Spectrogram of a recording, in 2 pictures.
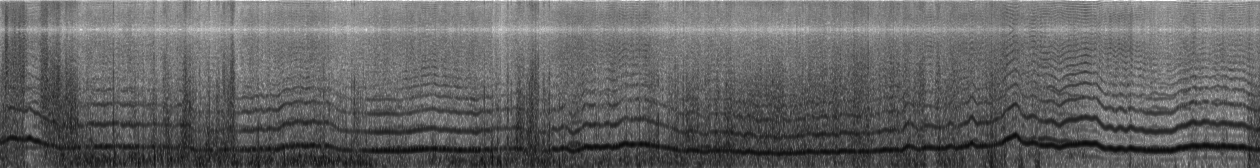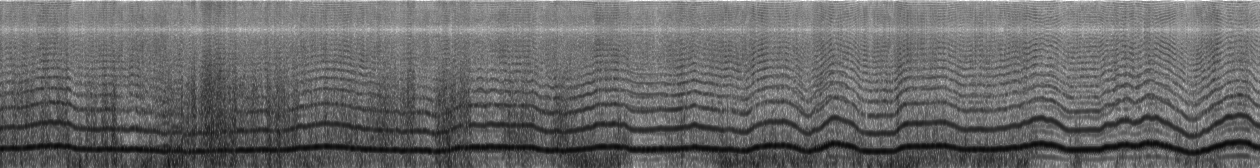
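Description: ImmersionRC Vortex FPV racing quadcopter's brushless motors and propellers whining, as heard from the camera on board. The pitch keeps rising and dipping with the throttle, with several quick dips in the second half.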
